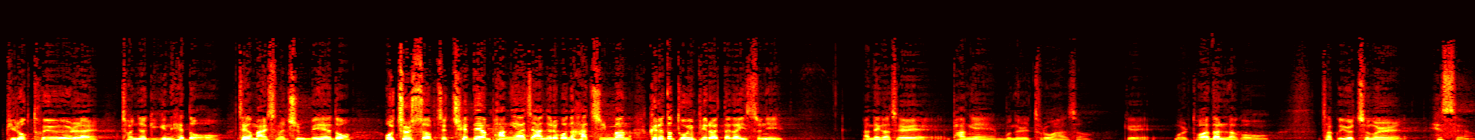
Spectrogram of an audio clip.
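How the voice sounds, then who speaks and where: A man's voice: medium pitch, very animated, brisk, fairly bright tone, breathy edge. A man in his forties preaching a sermon as pastor, emphatic, repeating key lines and asking the congregation questions. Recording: long hall reverb.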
